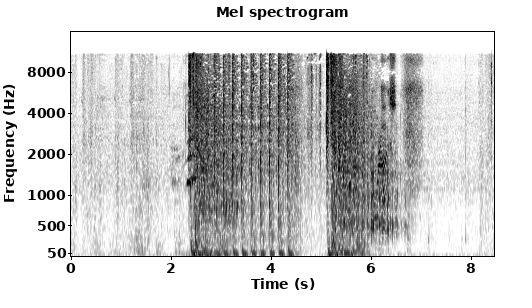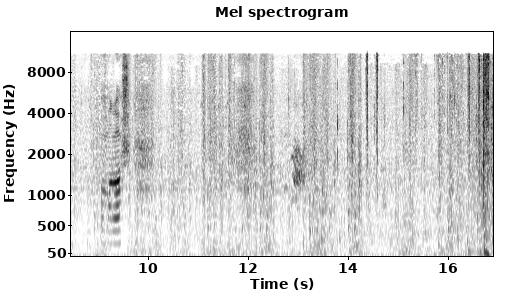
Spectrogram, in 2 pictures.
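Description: Wooden building pieces snap into place with quick clattering knocks.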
